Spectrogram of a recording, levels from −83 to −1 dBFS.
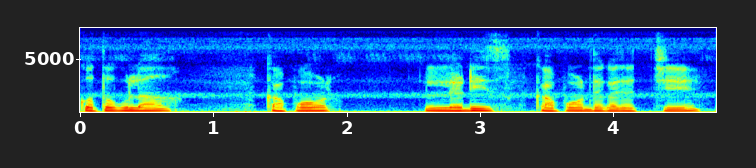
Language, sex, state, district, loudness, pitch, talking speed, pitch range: Bengali, male, Assam, Hailakandi, -14 LUFS, 150 Hz, 75 wpm, 140-155 Hz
